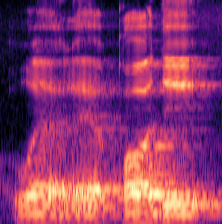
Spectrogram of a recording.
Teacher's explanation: ദാലിൻ്റെ സുക്കൂനിന് ഖൽഖല സൂറ നൽകി ശബ്ദം ചലിപ്പിക്കണം. ദാലിന് ഹറക്കത്ത് പോലെ അതിൻ്റെ സുക്കൂൻ വ്യക്തമാക്കണം.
